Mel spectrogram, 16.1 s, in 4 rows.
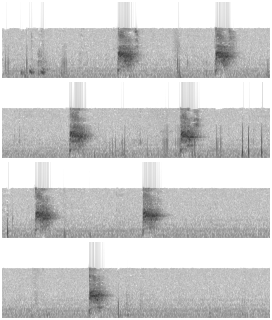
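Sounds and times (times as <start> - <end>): small dog barking: 1.7 - 2.2, 3.2 - 3.6, 5.0 - 5.4, 6.7 - 7.1, 8.5 - 8.9, 10.1 - 10.6, 13.4 - 13.8.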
